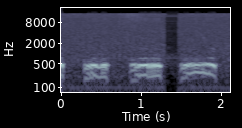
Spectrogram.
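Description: Feral pigeon cooing: three low, throaty coos, each about half a second long, evenly spaced and heard alone.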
